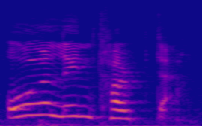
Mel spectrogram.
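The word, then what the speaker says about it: Oulun Kärpät: Signing with the, and I'm not going to pronounce this right, the Oulun Karpta. – That sounds good enough.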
